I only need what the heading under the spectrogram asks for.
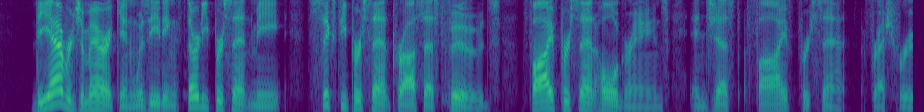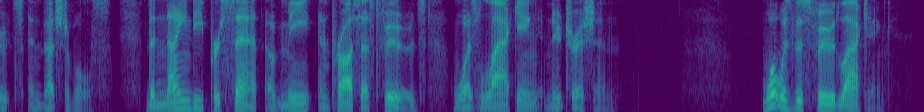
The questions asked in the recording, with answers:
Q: What was this food lacking?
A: This food was lacking nutrition.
